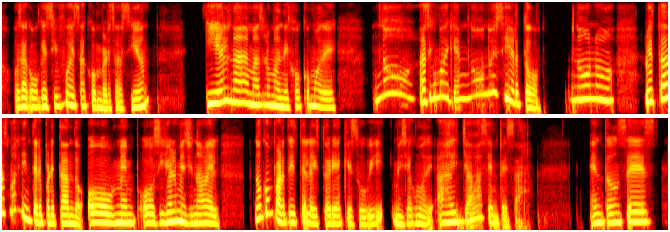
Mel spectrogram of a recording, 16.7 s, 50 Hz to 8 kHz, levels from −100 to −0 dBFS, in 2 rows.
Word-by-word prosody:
O 180 - -1
sea, 195 0 +3
como 185 -1 -1
que 195 +1 +1
sí 205 +5 -3
fue 235 +2 -1
esa 210 -2 -2
conversación 175 - -1 0.7
y 265 +1 +6
él 310 +3 +3
nada 280 -2 +2
más 230 -1 +2
lo 230 - 0
manejó 185 -4 +1
como 205 0 0
de 170 -1 -2 0.5
no, 355 +7 -4 0.4
así 300 +4 +2
como 380 +2 -1
de 385 - -1
que 345 - -2
no, 360 - -3
no 455 +5 -7
es 485 - -4
cierto. 245 - +2 0.4
No, 345 +2 +2
no, 340 -3 +1 0.4
lo - - +4
estás 360 +6 +3
malinterpretando. 185 - +1
O 195 -1 +4
me 195 +1 +3
emp 190 -1 0
O 185 +1 +2
si 190 +2 -3
yo 205 - +3
le - - +5
mencionaba 185 -3 +2
a - - +2
él: 165 -1 -3 0.4
"¿No 280 - +2
compartiste 195 - +2
la 175 - +1
historia 165 0 -1
que 185 - -4
subí?". 155 +1 -3
Me - - -1
decía 165 +2 -3
como 175 0 -1
de - - -5
ay, 200 +3 +1
ya - - -1
vas 295 +1 -5
a - - +1
empezar. - - -5 0.8
Entonces, 200 +3 0
200 Hz, 200 wpm, -20 LUFS, 180-290 Hz, 0.8 s, y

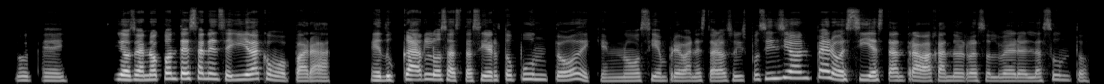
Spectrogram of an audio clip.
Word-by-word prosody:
Okey. 180 -1 -7 0.5
Sí, 230 -1 +3
o 210 - +9
sea, 215 -1 +5
no 220 +1 +4
contestan 265 +1 +4
enseguida 230 0 +4
como 195 -9 -2
para 165 0 -1 0.4
educarlos 215 +4 +2
hasta 180 -3 0
cierto 200 +4 -1
punto, 225 -3 -2
de 245 -8 -1
que 160 - -12
no 170 +1 -6
siempre 175 -1 -5
van 170 +1 -4
a - - -4
estar 175 -1 -3
a 170 - -2
su 190 +2 -7
disposición, 280 +8 -1
pero 300 -11 +4
sí 210 -1 -3
están 190 -2 0
trabajando 175 0 0
en 175 - -5
resolver 170 -1 -5
el 165 0 -5
asunto. 175 -2 -9
195 Hz, 170 wpm, -21 LUFS, 175-225 Hz, 0.5 s, o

